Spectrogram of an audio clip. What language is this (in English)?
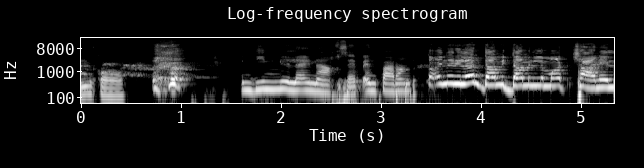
Filipino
